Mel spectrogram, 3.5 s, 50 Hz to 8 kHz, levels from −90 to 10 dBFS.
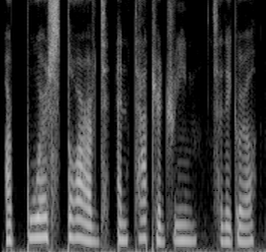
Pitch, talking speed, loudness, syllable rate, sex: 195 Hz, 150 wpm, -21 LUFS, 4.1 syllables/s, female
